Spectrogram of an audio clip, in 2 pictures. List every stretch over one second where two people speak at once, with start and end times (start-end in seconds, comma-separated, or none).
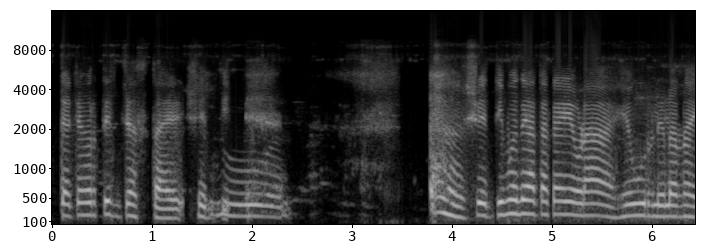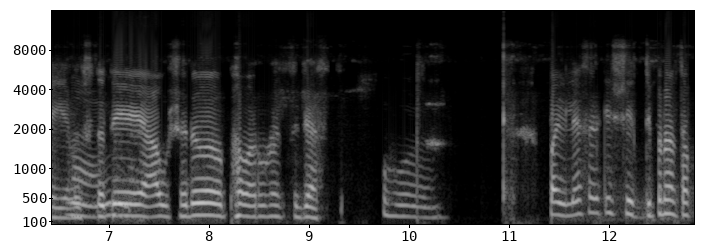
none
